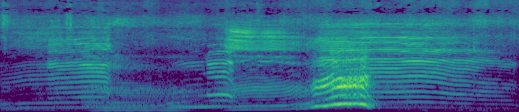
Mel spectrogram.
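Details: Cattle, cows with calves, on their way to summer pasture, lowing in overlapping moos: low drawn-out tones, then a louder call that rises and falls near the end.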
